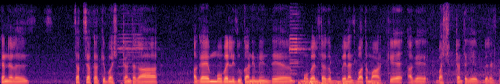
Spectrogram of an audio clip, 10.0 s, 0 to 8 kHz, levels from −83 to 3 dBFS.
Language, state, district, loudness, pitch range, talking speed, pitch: Gondi, Chhattisgarh, Sukma, -19 LUFS, 125-135 Hz, 145 wpm, 130 Hz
